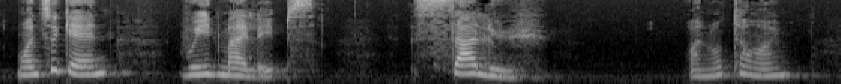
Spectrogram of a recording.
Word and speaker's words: salut: solution which means high and the T is silent sallu is used for a mate or a good friend once again read my lips salut one no time salut next is oh shanthi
